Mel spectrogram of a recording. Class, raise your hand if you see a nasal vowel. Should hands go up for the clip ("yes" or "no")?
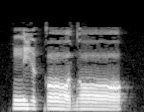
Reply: no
